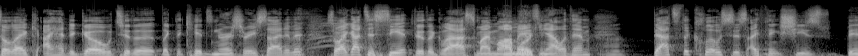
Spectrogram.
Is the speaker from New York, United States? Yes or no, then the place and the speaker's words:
no; Atlanta, Georgia, United States; I grew up in Atlanta, Georgia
